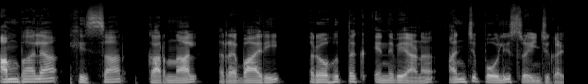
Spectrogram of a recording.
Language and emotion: Malayalam, neutral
